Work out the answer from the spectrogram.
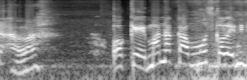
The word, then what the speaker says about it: Allah: Dalam bahasa Indonesia itu dibaca Allah.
